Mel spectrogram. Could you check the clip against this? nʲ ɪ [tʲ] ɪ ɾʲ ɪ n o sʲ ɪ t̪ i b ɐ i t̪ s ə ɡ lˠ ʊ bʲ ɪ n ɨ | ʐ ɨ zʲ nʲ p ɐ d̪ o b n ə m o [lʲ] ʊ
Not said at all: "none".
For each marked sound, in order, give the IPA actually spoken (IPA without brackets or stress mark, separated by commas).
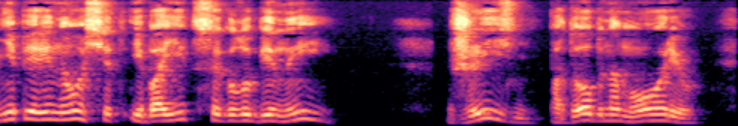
pʲ, ɾʲ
